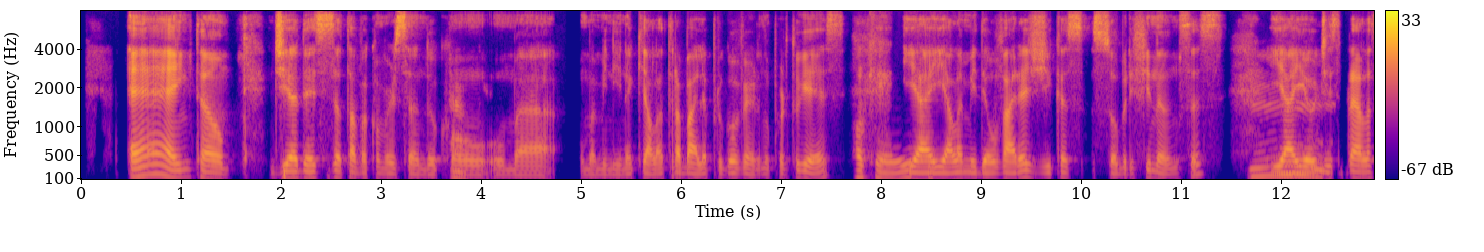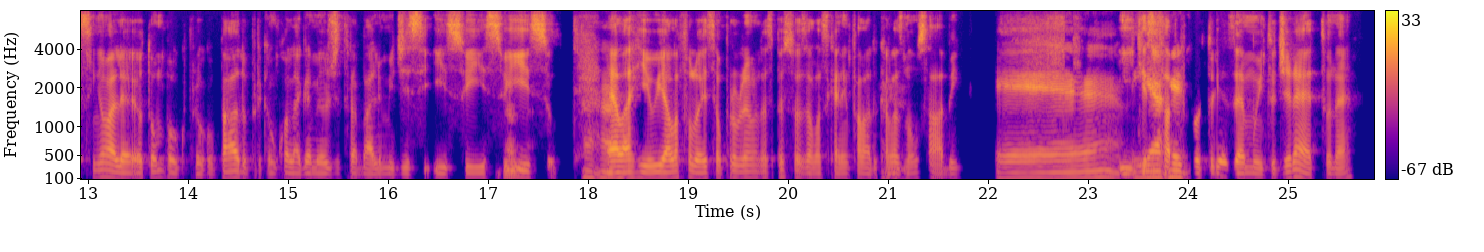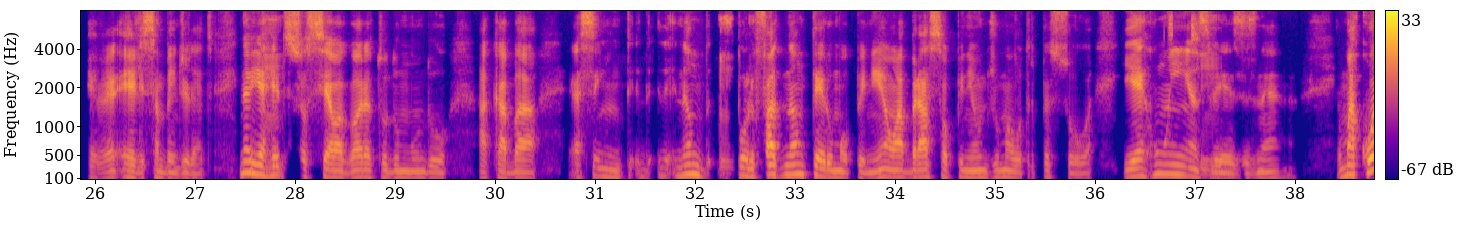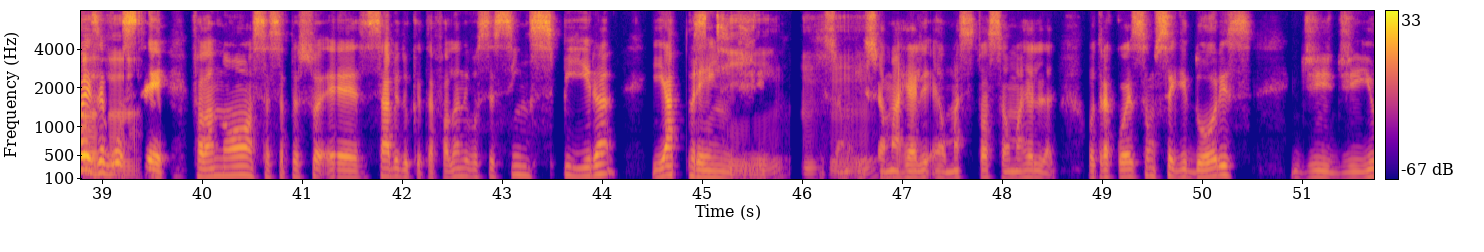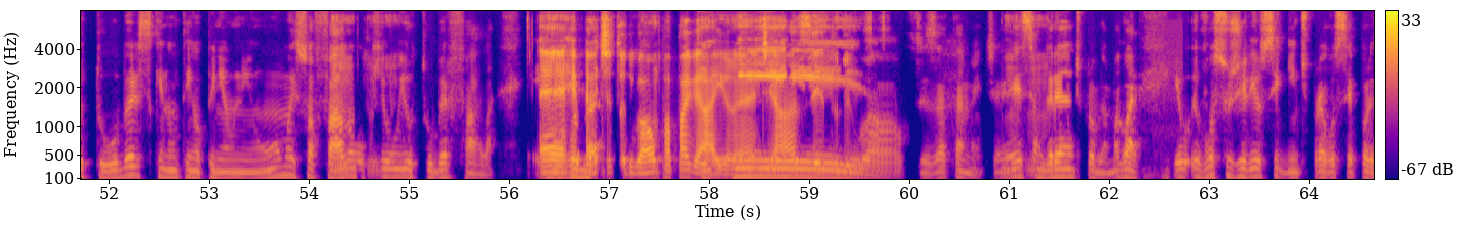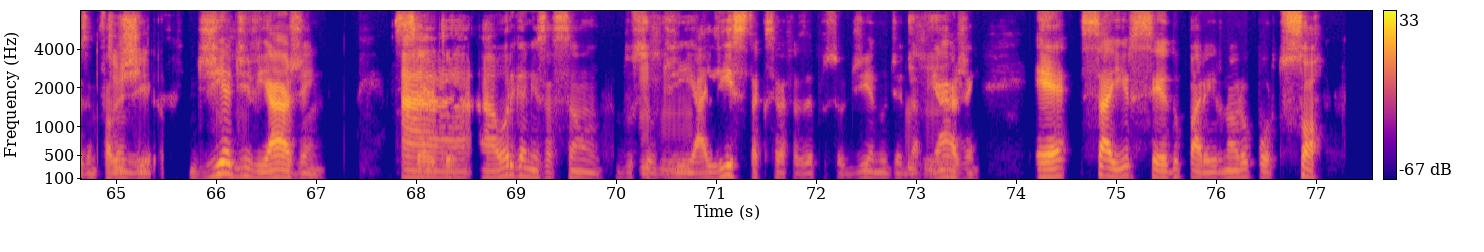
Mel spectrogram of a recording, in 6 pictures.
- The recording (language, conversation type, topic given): Portuguese, unstructured, Como você organiza o seu dia para ser mais produtivo?
- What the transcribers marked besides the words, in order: other noise; other background noise; drawn out: "isso"; tapping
